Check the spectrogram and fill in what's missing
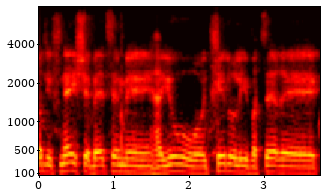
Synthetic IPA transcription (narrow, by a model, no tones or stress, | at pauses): d̪lifne̞jʃe̞beet͡se̞mɦajuoit̪χilulejivat͡se̞ʁek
